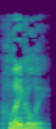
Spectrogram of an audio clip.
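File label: "plaguily", British English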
